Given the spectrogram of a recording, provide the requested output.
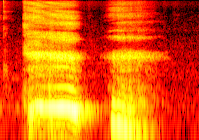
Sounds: Sigh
